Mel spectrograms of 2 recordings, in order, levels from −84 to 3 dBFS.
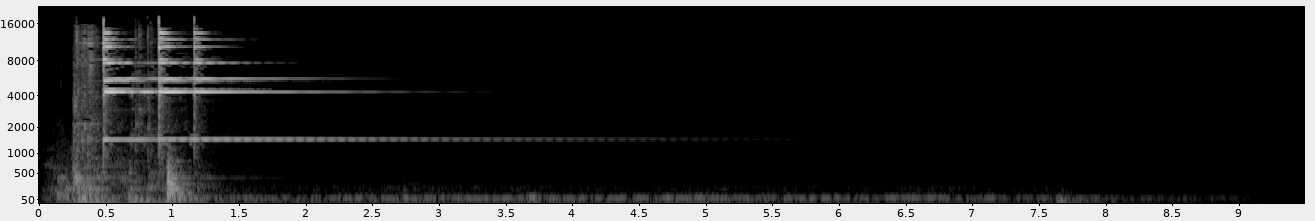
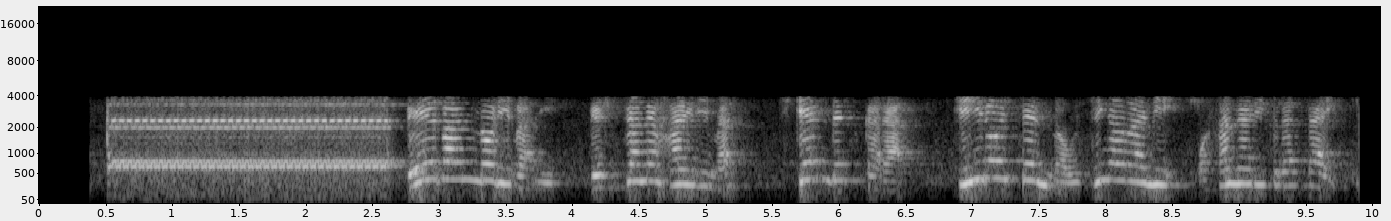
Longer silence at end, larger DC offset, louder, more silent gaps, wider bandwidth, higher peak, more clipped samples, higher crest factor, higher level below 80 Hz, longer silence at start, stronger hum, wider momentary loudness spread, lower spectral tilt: first, 7.35 s vs 0.3 s; neither; first, -16 LUFS vs -22 LUFS; neither; first, 15.5 kHz vs 4 kHz; first, 0 dBFS vs -6 dBFS; neither; first, 28 dB vs 18 dB; about the same, -60 dBFS vs -64 dBFS; second, 0.25 s vs 0.5 s; neither; first, 25 LU vs 10 LU; second, 2 dB/octave vs -6.5 dB/octave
